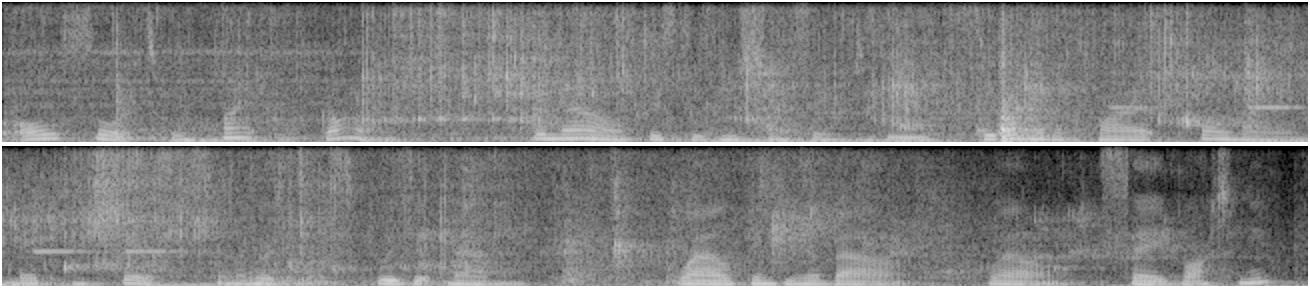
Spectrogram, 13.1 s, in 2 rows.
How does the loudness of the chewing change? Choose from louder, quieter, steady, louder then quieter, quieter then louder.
steady.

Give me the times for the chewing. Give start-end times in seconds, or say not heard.
0.8-10.1.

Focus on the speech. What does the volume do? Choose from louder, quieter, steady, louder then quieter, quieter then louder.
steady.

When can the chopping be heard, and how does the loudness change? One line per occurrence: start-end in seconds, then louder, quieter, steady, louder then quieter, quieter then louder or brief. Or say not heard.
not heard.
